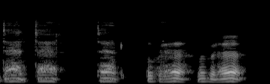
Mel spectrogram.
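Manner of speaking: put-on whisper. Retelling how the nephew whispered to his dad in a cafe, retelling a whisper. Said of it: "he kind of was whispering".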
